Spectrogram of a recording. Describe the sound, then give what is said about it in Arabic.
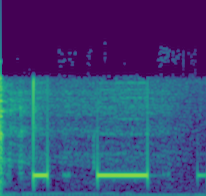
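Telephone busy tone after a call line disconnects: mid-pitched beeps of uneven length, a short one and then a longer half-second one, with another starting at the end, over faint telephone-line hiss. “انقطع الخط، انفصل الخط.”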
